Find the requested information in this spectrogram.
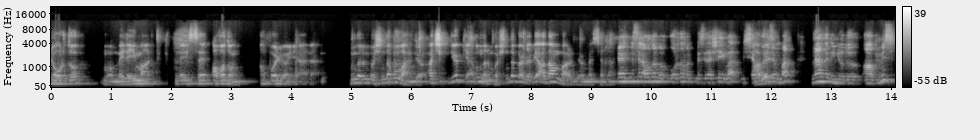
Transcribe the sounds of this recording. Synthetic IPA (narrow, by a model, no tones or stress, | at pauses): lʲoɾd̪omume̞lʲe̞jimaɾt̪ʰɯ̥kne̞jsɛavad̪onapʰo̞lʲjonja̰ːnḭnɪ | b̥unlˠaɾɯnbaʃɯnd̪abuvaɾd̪ijo̞at͡ʃʰɯ̥k̚d̪ijo̞cʰja̰nbunlˠaɾɯnbaʃɯnd̪abø̞jlʲɛbiɾad̪amvaɾd̪ijo̞ɾmese̞lʲaːevɛt̪mes̬e̞lʲaːod̪abuoɾd̪abakmeselʲaːʃe̞jvaɾbiseaboizɯmvaɾ | næɾd̪æninyjo̞d̪uabimiz̥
